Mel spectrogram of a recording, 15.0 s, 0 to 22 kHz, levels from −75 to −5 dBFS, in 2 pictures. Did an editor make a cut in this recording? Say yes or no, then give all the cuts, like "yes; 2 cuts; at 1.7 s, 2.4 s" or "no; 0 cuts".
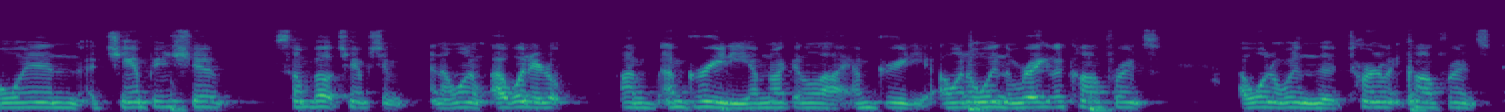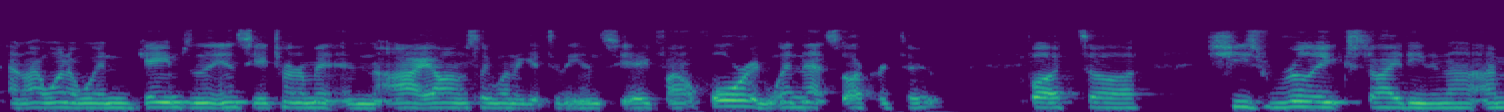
yes; 1 cut; at 12.6 s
